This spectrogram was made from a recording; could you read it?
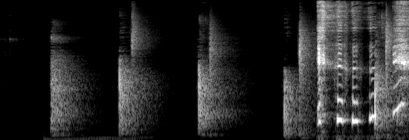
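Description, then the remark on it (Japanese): Three dull wooden thuds at a steady pace, followed by a quick run of sharper metallic clicks and clanks as a door is shut and its lock is turned. “ドアを閉めてっと。 ちゃんと鍵も閉めないとね。”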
